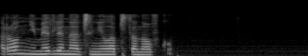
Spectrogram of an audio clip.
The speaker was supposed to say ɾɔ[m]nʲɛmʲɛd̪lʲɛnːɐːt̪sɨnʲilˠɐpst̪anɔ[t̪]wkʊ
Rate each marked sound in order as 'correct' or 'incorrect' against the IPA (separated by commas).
incorrect, incorrect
